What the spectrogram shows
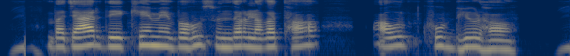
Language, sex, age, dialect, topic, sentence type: Bhojpuri, female, 18-24, Western, agriculture, statement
